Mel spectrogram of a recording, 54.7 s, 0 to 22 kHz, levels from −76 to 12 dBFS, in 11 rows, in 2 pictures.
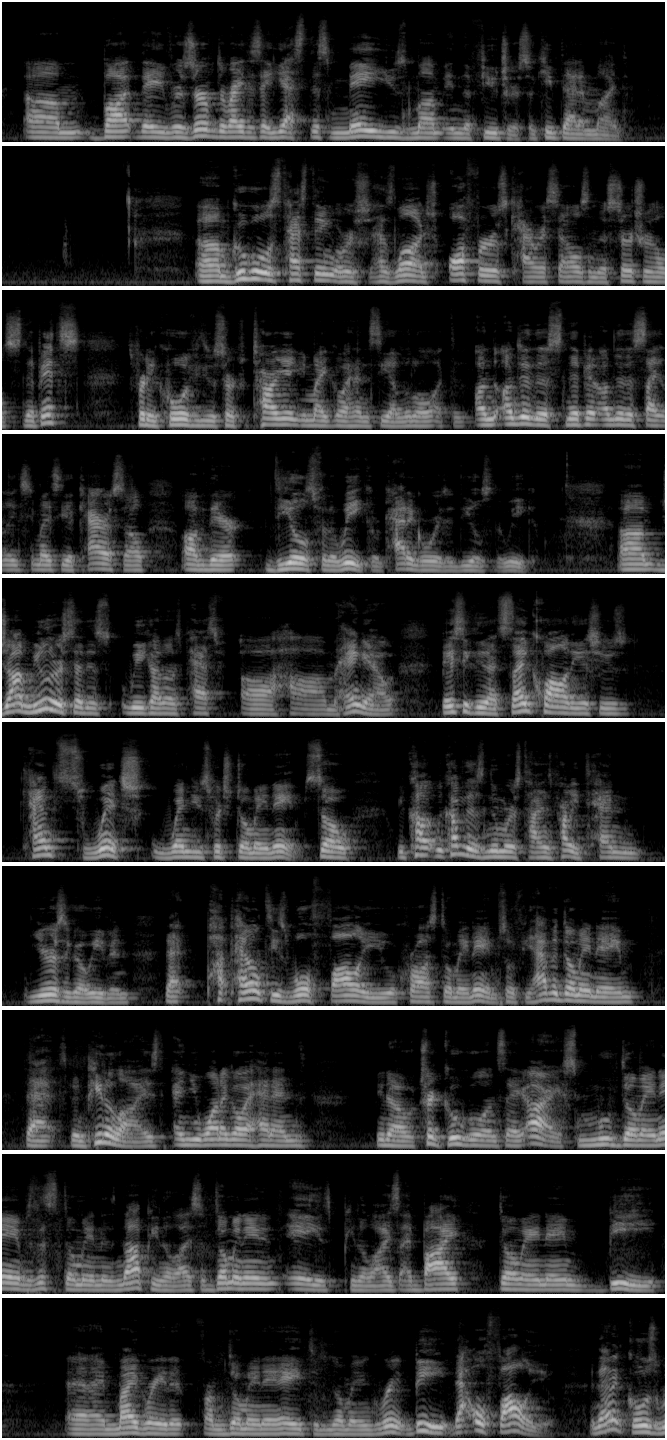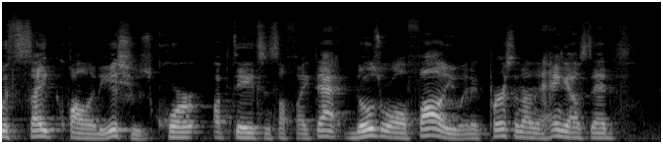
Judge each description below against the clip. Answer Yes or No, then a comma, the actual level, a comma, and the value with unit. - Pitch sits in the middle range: Yes, medium, 145 Hz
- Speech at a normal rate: No, fast, 235 wpm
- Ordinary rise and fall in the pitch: Yes, average, 3.3 semitones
